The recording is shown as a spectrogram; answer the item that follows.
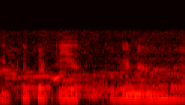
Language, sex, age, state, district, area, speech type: Santali, female, 45-60, Jharkhand, Bokaro, rural, spontaneous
